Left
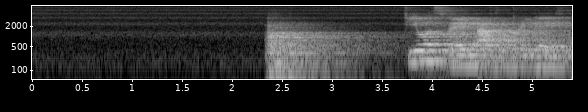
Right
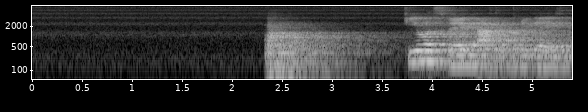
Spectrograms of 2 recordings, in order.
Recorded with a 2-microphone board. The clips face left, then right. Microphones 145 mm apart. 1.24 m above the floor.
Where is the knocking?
40° right (ahead or behind), 2 m.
